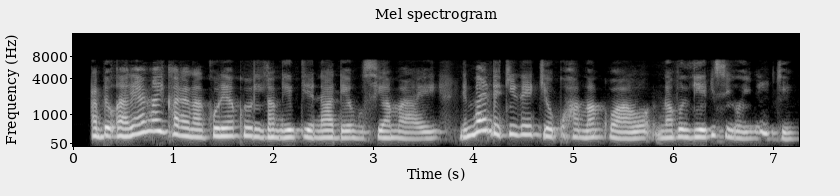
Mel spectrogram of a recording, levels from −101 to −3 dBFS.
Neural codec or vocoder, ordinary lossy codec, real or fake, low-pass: codec, 16 kHz, 1 kbps, FreqCodec, larger model; none; fake; 7.2 kHz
